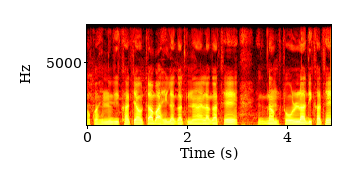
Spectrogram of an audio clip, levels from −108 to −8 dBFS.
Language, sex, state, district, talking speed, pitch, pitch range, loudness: Chhattisgarhi, male, Chhattisgarh, Sarguja, 195 wpm, 110 Hz, 105-115 Hz, -19 LUFS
